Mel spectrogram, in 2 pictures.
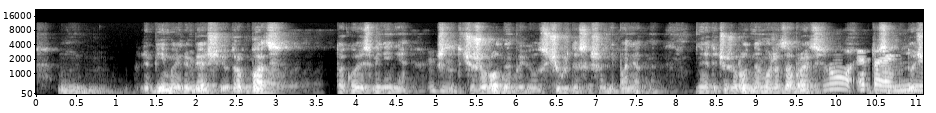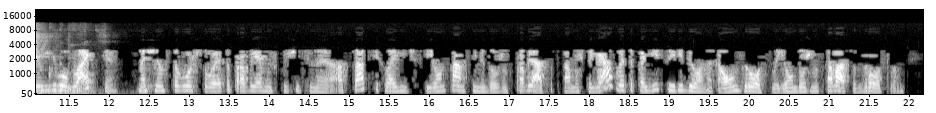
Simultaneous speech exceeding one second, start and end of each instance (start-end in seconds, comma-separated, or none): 10.5-11.7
